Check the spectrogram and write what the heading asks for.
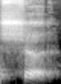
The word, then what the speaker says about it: should: talk about the pronunciation those ELLs are silent okay there's you know don't pronounce them okay it's good like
